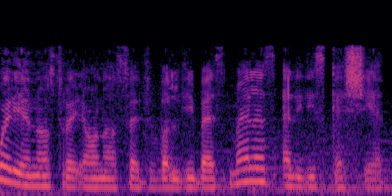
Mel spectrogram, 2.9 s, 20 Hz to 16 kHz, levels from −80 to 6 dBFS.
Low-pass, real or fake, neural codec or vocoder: 7.2 kHz; fake; codec, 16 kHz, 0.4 kbps, LongCat-Audio-Codec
